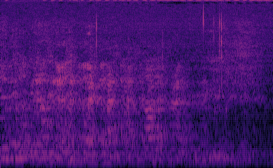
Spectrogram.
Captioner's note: La audiencia se ríe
